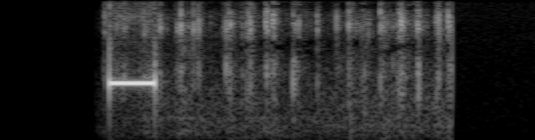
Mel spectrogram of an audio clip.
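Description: A telephone voicemail tone: one loud, short electronic beep, followed by a quieter run of many rapid clicking, keypad-like tones.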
